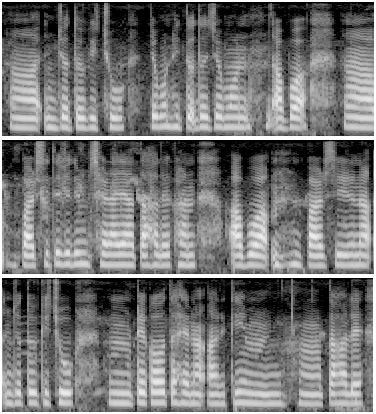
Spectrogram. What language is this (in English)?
Santali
